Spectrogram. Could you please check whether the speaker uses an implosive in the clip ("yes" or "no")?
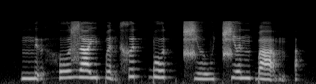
yes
